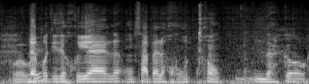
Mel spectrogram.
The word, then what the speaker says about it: Hutong: Maintenant, vous êtes dans la vieille ville de Pékin, la maison sans étage, la petite ruelle, on s'appelle Hutong. D'accord. H-U-T-O-N-G, on prononce H comme R.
